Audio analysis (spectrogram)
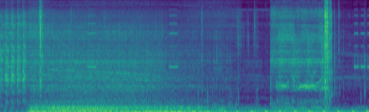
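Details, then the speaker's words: Nissan Pathfinder that broke down, after reconnecting unplugged crank position sensor: cranks, catches, runs roughly a few seconds then dies; owner suspects the unhooked mass airflow sensor and air intake pipe; runs fine once intake refitted. "Okay. Started and died, but that could be because my mass airflow sensor and everything is unhooked."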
